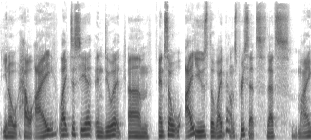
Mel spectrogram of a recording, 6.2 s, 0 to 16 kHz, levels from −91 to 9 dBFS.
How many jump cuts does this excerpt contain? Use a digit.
2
